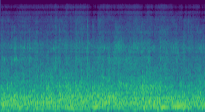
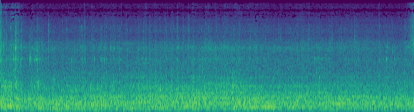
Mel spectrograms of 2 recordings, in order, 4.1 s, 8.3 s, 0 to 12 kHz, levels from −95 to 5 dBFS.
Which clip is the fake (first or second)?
first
